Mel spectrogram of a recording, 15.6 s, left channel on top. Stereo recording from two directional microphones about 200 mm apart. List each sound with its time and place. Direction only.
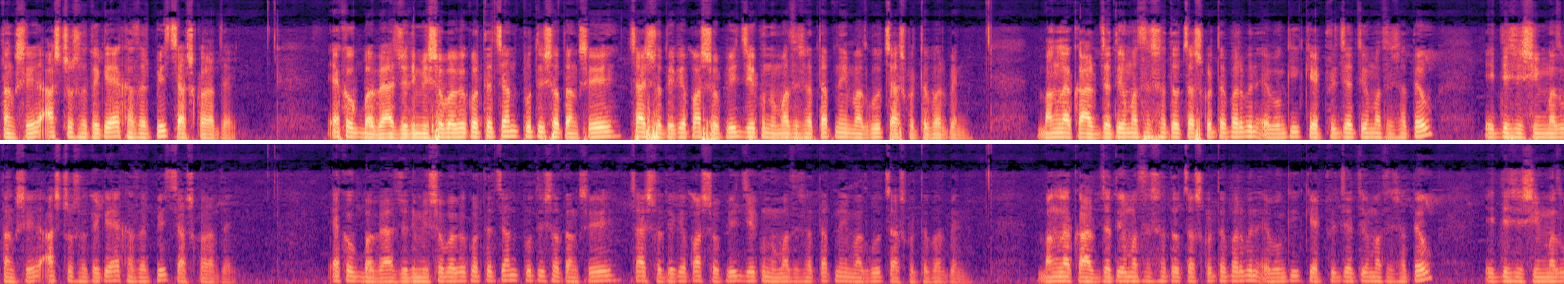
0.0 s speech: 45° left (ahead or behind)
